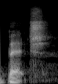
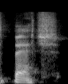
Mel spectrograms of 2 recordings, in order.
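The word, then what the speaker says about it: Bech32: Is it pronounced Beck or Betch? I think it's Batch. When Peter Willie wrote the BIP, he said, hey, let's call it Batch 32 addresses because it sounds like Batch.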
